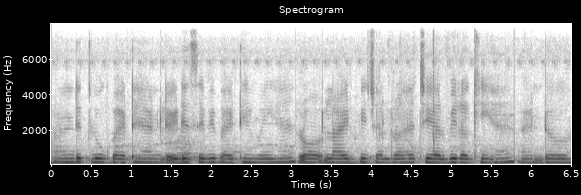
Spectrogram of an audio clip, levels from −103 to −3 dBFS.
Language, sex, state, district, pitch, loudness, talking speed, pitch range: Hindi, female, Uttar Pradesh, Jalaun, 205 Hz, -37 LUFS, 195 wpm, 200-210 Hz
